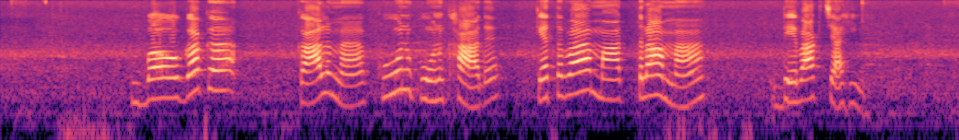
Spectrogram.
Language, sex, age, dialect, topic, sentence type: Maithili, female, 41-45, Angika, agriculture, question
